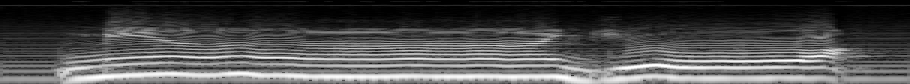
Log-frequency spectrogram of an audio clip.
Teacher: Nah, mad tabi'i kasrah diikuti ya sukun, min ju'. Min ju', ingat bunyi dengungnya sedikit samar, berarti apa? Ikhfa.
